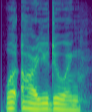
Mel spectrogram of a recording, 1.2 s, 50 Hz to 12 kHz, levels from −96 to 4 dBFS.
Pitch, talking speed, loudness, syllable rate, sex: 120 Hz, 205 wpm, -13 LUFS, 5.1 syllables/s, male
